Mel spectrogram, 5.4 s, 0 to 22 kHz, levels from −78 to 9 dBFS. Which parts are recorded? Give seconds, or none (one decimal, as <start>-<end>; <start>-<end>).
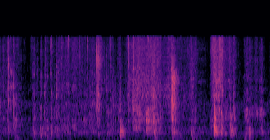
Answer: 0.0-0.4; 1.1-5.4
